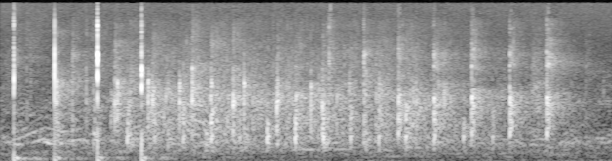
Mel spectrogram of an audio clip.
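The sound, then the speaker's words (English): A scattered round of clapping from a small group of attendees at a retirement planning seminar, the sharp claps irregular and fairly steady for several seconds, with a faint murmur of voices underneath. “I think you deserve a round of applause just for coming today.”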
